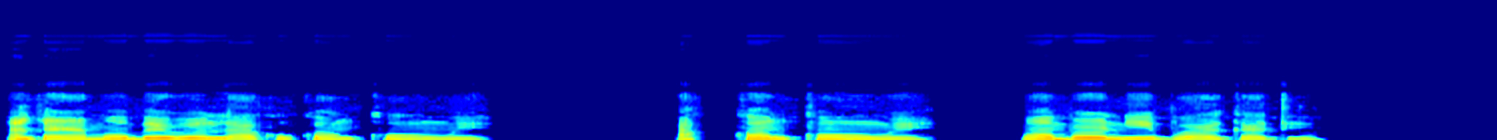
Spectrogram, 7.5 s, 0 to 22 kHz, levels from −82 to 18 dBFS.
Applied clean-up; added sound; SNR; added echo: none; none; none; none.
